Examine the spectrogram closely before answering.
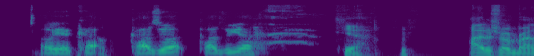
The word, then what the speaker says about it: Kazuya: If not, it just might be the Kazaya of it. Kazuya? I can't remember how to say his name. oh yeah, Kazuya.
